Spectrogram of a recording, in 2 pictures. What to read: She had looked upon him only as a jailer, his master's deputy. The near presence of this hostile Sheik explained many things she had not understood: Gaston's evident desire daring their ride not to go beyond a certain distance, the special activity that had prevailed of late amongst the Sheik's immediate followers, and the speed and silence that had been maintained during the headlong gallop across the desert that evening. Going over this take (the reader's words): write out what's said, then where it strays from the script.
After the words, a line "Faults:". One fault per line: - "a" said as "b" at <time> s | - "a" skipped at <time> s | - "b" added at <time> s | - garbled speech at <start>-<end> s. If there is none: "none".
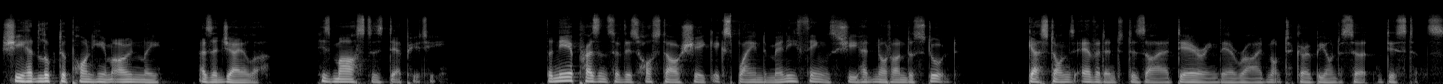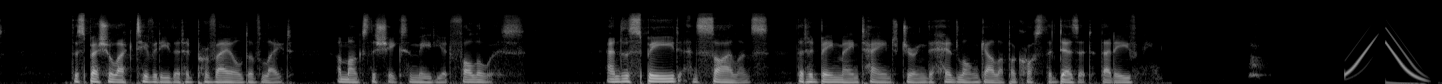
She had looked upon him only as a jailer, his master's deputy. The near presence of this hostile Sheik explained many things she had not understood: Gaston's evident desire daring their ride not to go beyond a certain distance, the special activity that had prevailed of late amongst the Sheik's immediate followers, and the speed and silence that had been maintained during the headlong gallop across the desert that evening.
Faults:
none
